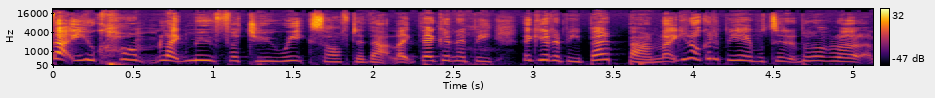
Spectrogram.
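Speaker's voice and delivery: frantic, worried, freaked-out mother, fast, high, loud. The speaker retells their mum's reaction to the news, imitating mum freaking out. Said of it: "like freaking out".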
